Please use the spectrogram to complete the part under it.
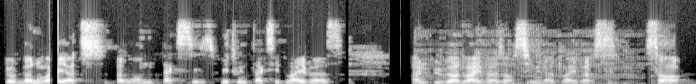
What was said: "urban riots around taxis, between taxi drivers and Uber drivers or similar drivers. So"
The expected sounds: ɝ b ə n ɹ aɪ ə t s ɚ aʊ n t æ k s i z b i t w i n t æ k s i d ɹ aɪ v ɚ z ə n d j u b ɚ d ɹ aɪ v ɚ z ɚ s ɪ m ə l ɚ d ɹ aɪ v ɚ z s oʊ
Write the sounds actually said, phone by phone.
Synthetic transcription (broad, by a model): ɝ b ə n w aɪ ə t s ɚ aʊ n t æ k s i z b i t w i n t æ k s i d ɹ aɪ v ɚ z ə n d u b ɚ d ɹ aɪ v ɚ z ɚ s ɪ m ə l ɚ d ɹ aɪ v ɚ z s oʊ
